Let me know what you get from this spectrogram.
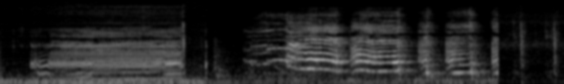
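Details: Pet fox named Foxy, indoors, gives a run of high, wavering whines and squealing cries that rise and fall in pitch. The calls come in bursts with short breaks, and a person's voice speaks softly nearby.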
